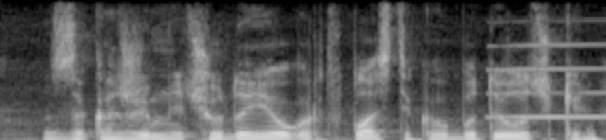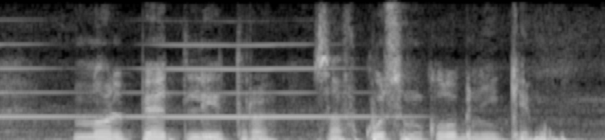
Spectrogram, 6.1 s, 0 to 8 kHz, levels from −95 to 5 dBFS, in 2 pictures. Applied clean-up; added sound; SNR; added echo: none; Wind instrument, woodwind instrument; 12 dB; none.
